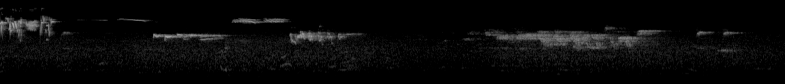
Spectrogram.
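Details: Yellow-fronted canary singing in the wild, heard more distantly: scattered short whistled notes and buzzy phrases at varying pitches with gaps between them, over a faint background hiss.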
